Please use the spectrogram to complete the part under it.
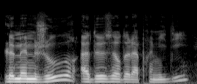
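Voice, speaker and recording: An actor playing a detective's companion who narrates a past case conversationally, in 1960s French radio storytelling style. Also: male voice, medium pitch, animated, fairly quick, mellow, a little hiss or hum, close to an everyday voice.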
